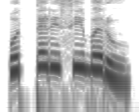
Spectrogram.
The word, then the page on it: ಒತ್ತಿರಿಸು: ottirisu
